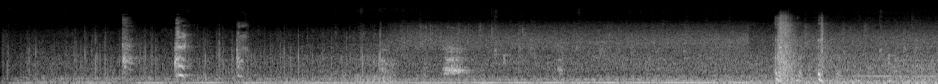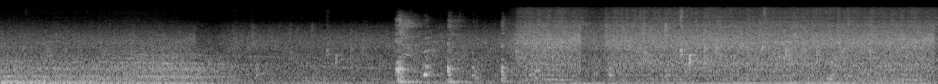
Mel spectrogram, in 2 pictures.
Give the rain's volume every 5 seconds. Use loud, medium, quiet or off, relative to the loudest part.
quiet, quiet, medium, loud.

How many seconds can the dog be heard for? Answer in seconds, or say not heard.
2 s.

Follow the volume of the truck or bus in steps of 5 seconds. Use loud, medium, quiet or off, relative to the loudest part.
medium, loud, loud, medium.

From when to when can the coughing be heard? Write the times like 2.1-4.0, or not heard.
1.2-2.5, 7.8-8.4, 13.3-14.8.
